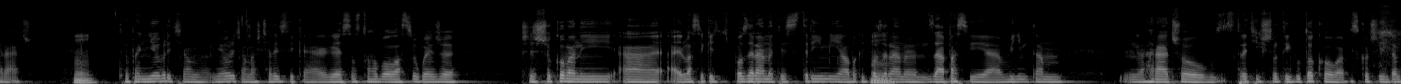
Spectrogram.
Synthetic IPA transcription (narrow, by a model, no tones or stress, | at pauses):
ɾa̰ːt͡ʃ | t̪ɔ̥jɛupəɲɛɲɛuʋɛɾicɛlnaɲɛuʋɛɾicɛlnaːʃt̪at̪ist̪ikajasɔmst̪ɔɦɔbɔlʋlasɲɛup̬lɲɛʒɛ | ʒ̥ɛɛʃɔkɔʋaniːa̰a̰jʋlasɲɛkɛcpɔzɛɾaːmɛt̪ɪɛst̪ɾiːmialɛbɔkɛc̚pɔzɛɾaːmɛzaːpasiaʋiɟiːmt̪am | ɦɾaːt͡ʃɔʊst̪ɾɛciːxʃt̪ʋr̩t̪iːɣuːt̪ɔkʰɔʊaʋiskɔt͡ʃɛɲiːmt̪am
